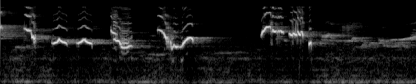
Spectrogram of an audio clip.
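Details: Kacer (Oriental magpie-robin) giving isian fill-in song while other kacer follow: bouncing whistled notes repeated several times, sliding whistles, a short pause, then a fast wavering phrase.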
